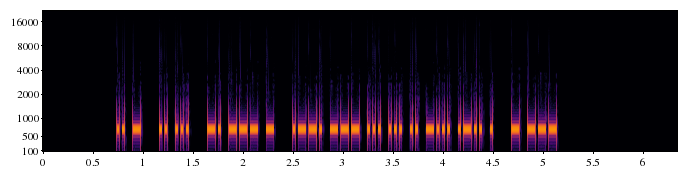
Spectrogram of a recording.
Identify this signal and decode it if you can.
Morse code, heard as a keyed tone, about 44 wpm, 700 Hz. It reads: IT IS NOT POSSIBLE TO
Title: Sets of 5 Words Encore2 45wpm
